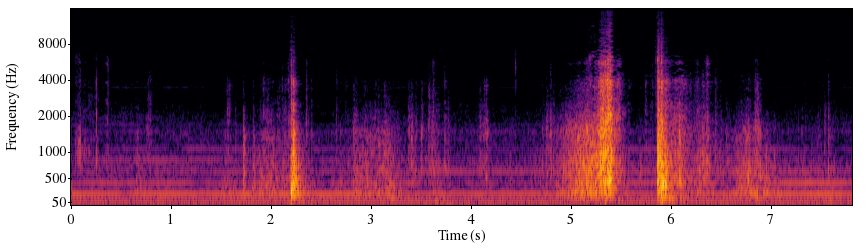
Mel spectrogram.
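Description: Rusty steel tow chains rattling and clanking against the aluminium deck of a flatbed tow truck as they are gathered up, with a sharp clank about two seconds in and a louder burst of rattling ending in a hard clank near six seconds. A steady low hum runs underneath.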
